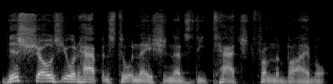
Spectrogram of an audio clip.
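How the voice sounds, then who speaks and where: Older guy radio host, low voice, sarcastic rant, drops to a mutter then blows up loud, dry studio. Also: animated, brisk, slightly rough, no room sound. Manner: sarcastic, indignant, swings from muttering to loud outbursts. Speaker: radio talk show host. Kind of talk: political talk radio monologue.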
